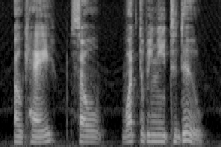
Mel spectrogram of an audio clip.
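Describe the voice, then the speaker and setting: In a put-on character voice, a man talks at medium pitch and a moderate pace. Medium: read story.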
